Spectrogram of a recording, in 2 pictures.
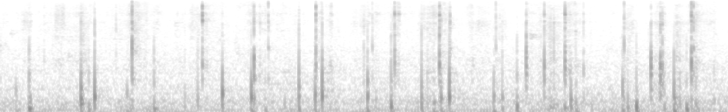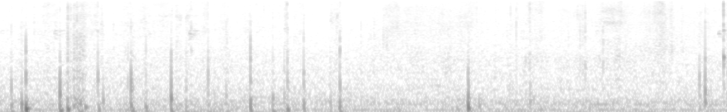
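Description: A small, round, flat, solid cork board, held in a green-gloved hand close to the mic, is scratched and tapped with long black plastic claw nails. Dozens of short, dry clicks and crackly scrapes come in uneven bursts over a steady low hum. Each tap stops almost instantly with no ring.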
